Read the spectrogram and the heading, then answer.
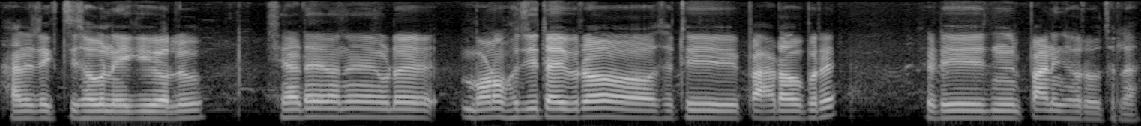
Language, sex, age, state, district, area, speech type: Odia, male, 18-30, Odisha, Nayagarh, rural, spontaneous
